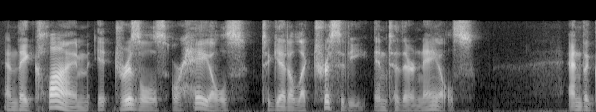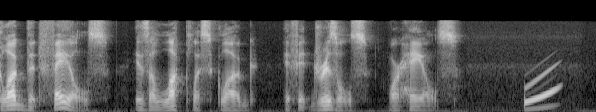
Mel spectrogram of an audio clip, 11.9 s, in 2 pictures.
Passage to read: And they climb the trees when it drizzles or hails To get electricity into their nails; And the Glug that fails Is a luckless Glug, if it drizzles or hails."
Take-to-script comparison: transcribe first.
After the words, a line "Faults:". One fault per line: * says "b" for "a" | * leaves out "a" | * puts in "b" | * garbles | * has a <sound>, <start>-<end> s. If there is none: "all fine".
And they climb it drizzles or hails To get electricity into their nails; And the Glug that fails Is a luckless Glug, if it drizzles or hails."
Faults:
* leaves out "the trees when"
* has a chirp, 11.2-11.6 s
